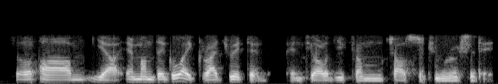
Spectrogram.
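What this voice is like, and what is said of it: South Indian accent. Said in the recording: “where's your accent yeah. from? ... I'm basically from India, the southern part of India”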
